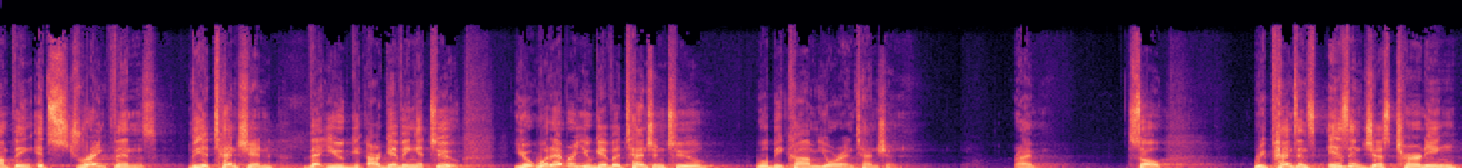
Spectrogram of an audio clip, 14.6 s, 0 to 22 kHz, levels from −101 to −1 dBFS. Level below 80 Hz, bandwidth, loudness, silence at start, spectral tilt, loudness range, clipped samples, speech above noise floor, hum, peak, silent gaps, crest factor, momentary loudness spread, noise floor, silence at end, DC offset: -60 dBFS; 19 kHz; -14 LUFS; 0 s; -4.5 dB/octave; 8 LU; under 0.1%; 48 dB; none; -2 dBFS; none; 14 dB; 13 LU; -61 dBFS; 0 s; under 0.1%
